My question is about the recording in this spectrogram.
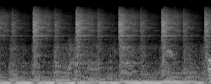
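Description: Background music with a steady drum beat and a steady bass line.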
